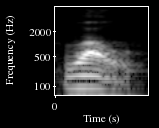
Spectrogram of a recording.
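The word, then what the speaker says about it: vow: वी ओ डब्ल्यू वाऊ इसमें कुछ लोग गलत कर सकते हैं। वी ओ डब्ल्यू का मतलब होता है शपथ या शपथ लेना। इसको वाऊ कहेंगे वो नहीं कहेंगे।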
